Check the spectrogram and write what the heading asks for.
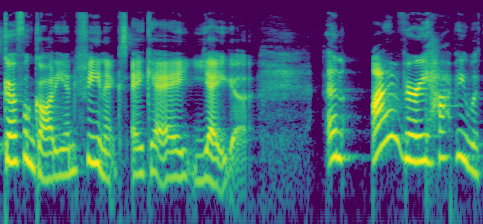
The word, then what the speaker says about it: Jaeger: um it's pronounced Jaeger like Yay celebration and then girl like you growling at someone I don't know why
